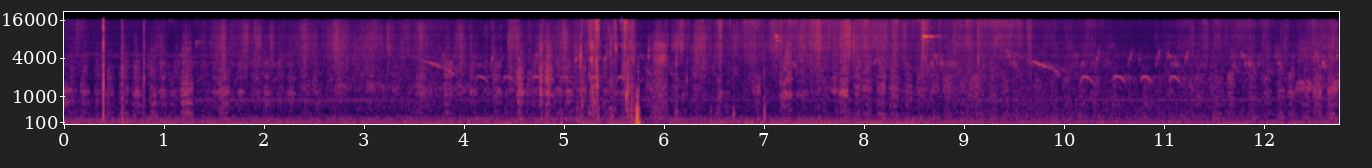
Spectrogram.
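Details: A dog panting steadily, each breath a soft, noisy rasp repeating quickly over a low background hum, with one sharp click near the middle.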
